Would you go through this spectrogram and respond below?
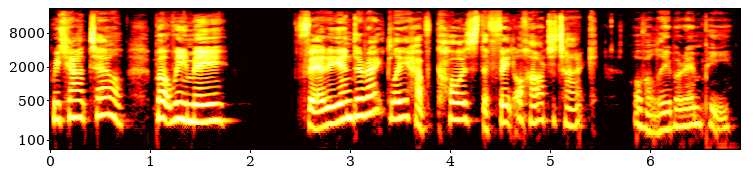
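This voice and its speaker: An actress playing a brisk-minded, commanding woman plotter in a radio play, with a deliberate, declamatory delivery. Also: medium pitch, a little mellow, natural voice. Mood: measured, reflective.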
